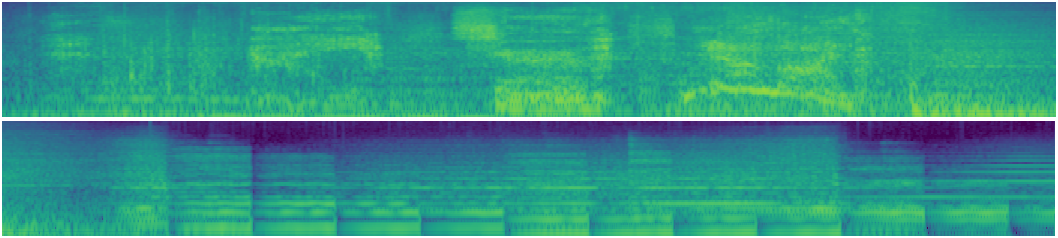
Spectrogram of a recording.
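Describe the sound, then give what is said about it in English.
A deep, loud growl for the monster character Idol, made by morphing a voice recording with a dog's growls and a couple of other sounds; it rumbles and snarls for several seconds, then gives way to pulsing, tonal musical sounds with no speech. “I would take that recording and morph it with my dog's growls and a couple of other things to give it a lot more body, a lot more presence, and this is what it sounds like.”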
